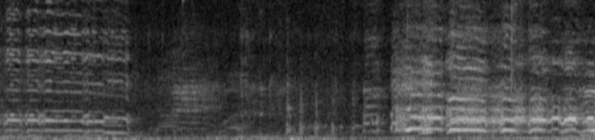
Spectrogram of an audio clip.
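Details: Rooster of the Kokok Balenggek breed from Solok, West Sumatra, at a practice gathering. One crow ends early, a quieter spell with distant birds follows, then a loud, long, layered crow rises and holds to the end.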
